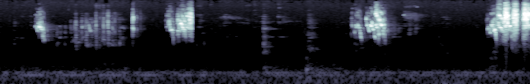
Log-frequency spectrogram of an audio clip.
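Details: Budgerigar chirping: scattered bursts of sharp, high, scratchy chirps with quiet gaps between them, ending in a denser, louder chattering run. A steady low hum sits underneath throughout.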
